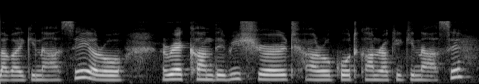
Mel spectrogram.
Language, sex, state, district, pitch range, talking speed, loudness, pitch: Nagamese, female, Nagaland, Dimapur, 210-235 Hz, 190 wpm, -19 LUFS, 220 Hz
